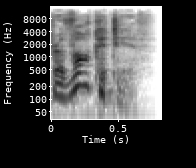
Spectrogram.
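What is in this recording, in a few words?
"provocative", British English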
